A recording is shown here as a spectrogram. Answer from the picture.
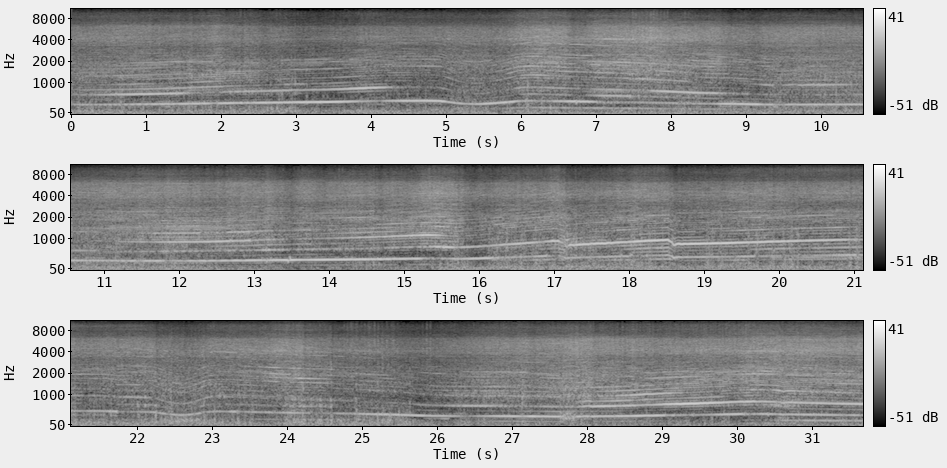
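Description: Racing motorcycle engine at high revs, heard from an onboard camera at speed on a track: its pitch rises and falls steadily with throttle through the corners, with a few sharp dips and jumps as gears are changed. Low wind rush sits under the engine.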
